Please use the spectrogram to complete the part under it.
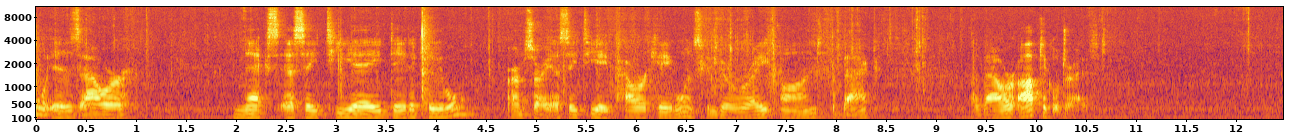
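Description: Cables rustle and click as they are handled.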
